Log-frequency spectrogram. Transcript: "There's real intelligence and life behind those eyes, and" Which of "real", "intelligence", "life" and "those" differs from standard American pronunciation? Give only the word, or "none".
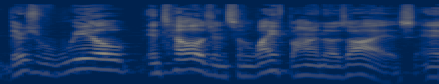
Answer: none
